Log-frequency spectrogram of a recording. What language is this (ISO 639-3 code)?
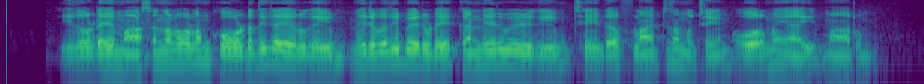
mal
